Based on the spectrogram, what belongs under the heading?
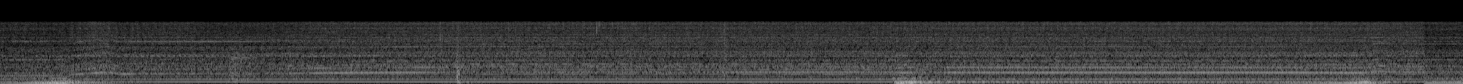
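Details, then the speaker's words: Small mill cutting with a 1/2 inch end mill: spindle whine holds steady, then sags and wavers in pitch under the cut; fault in spindle driver board, not end mill size or torque. Spindle speed fluctuation. "This is right around where a problem with the spindle driver board started appearing."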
